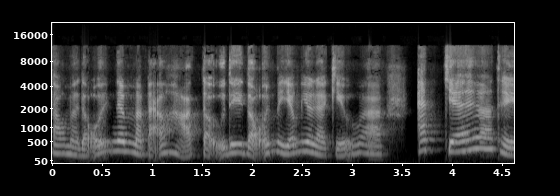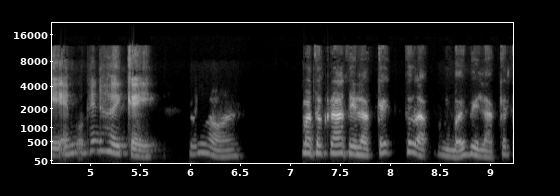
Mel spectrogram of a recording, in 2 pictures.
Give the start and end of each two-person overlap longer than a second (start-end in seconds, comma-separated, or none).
none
